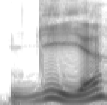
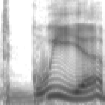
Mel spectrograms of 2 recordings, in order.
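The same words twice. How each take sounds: First: The u after the g is silent. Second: The u is pronounced after the g. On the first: The speaker calls it right. "so the U is silent" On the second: The speaker calls it wrong. "that is not"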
